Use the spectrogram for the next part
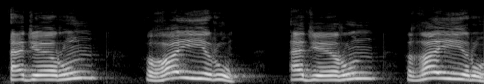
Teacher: Правило изхар, ясное произношение. Танвин, после которого идет гайн, гортанный звук, четкое ясное произношение, без никаких изменений.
